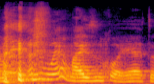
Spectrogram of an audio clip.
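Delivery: loud, laughing through the words while talking. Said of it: "Tem que falar que eu tô dando risada".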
